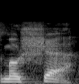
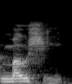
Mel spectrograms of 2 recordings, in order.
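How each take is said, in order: First: The name is said with a native Hebrew pronunciation. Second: The name is said with an anglicized pronunciation. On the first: The speaker calls it right. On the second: The speaker calls it wrong. "it's not"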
